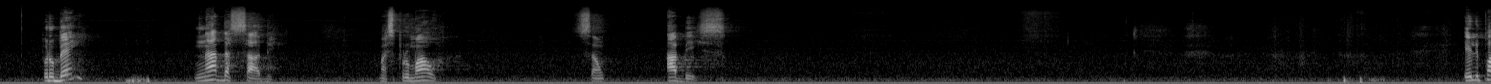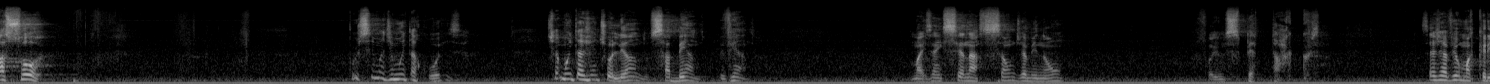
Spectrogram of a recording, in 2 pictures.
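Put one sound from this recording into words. A man preaches through a microphone in short bursts, with pauses, in a reverberant hall.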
